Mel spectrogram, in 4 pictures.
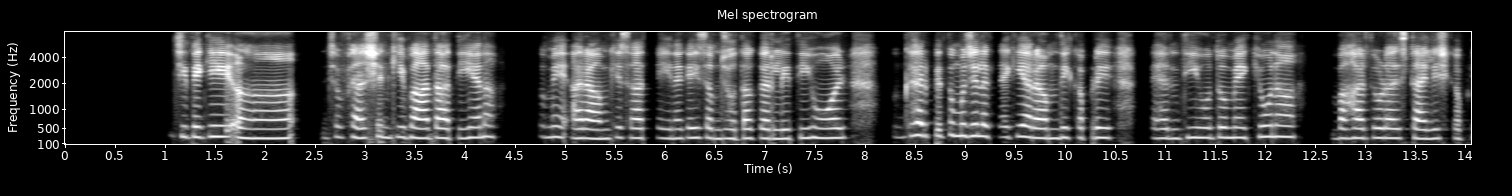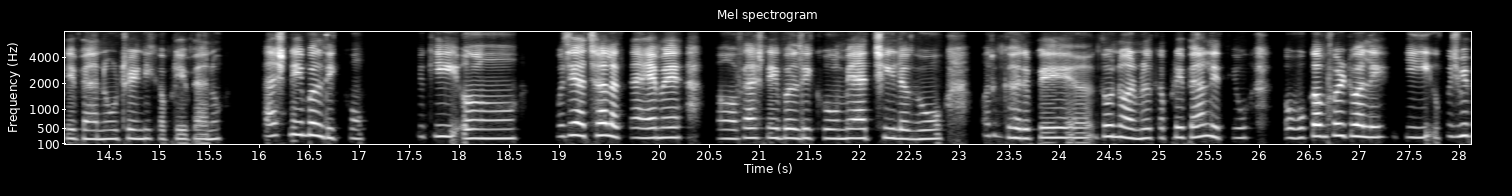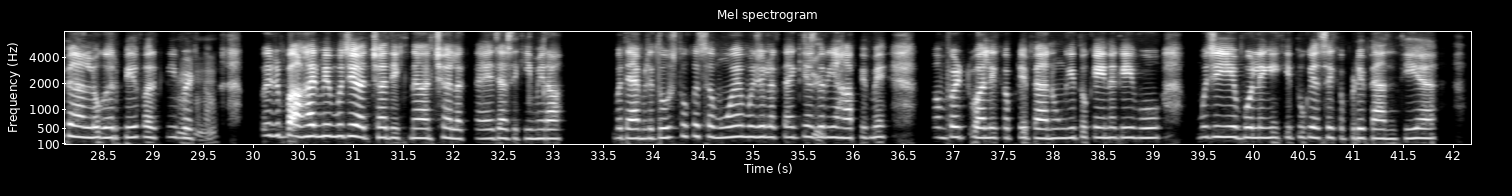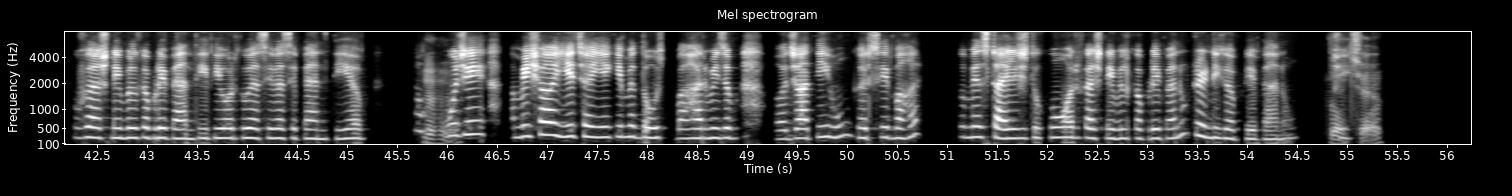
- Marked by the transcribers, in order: in English: "फैशन"; in English: "स्टाइलिश"; in English: "ट्रेंडी"; in English: "फैशनेबल"; in English: "फैशनेबल"; in English: "नॉर्मल"; in English: "कम्फर्ट"; in English: "कम्फर्ट"; in English: "फैशनेबल"; in English: "स्टाइलिश"; in English: "फैशनेबल"; in English: "ट्रेंडी"
- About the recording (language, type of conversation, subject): Hindi, advice, कम बजट में मैं अच्छा और स्टाइलिश कैसे दिख सकता/सकती हूँ?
